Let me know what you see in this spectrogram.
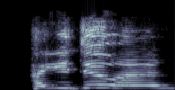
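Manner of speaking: perky, high-pitched, goofy voice. Retelling greeting with finger guns to lighten the mood: retelling own goofy greeting. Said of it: "I don't mind being a goof".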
